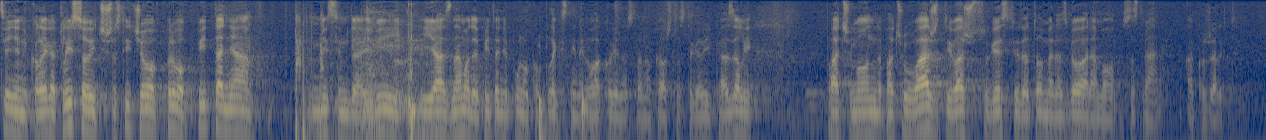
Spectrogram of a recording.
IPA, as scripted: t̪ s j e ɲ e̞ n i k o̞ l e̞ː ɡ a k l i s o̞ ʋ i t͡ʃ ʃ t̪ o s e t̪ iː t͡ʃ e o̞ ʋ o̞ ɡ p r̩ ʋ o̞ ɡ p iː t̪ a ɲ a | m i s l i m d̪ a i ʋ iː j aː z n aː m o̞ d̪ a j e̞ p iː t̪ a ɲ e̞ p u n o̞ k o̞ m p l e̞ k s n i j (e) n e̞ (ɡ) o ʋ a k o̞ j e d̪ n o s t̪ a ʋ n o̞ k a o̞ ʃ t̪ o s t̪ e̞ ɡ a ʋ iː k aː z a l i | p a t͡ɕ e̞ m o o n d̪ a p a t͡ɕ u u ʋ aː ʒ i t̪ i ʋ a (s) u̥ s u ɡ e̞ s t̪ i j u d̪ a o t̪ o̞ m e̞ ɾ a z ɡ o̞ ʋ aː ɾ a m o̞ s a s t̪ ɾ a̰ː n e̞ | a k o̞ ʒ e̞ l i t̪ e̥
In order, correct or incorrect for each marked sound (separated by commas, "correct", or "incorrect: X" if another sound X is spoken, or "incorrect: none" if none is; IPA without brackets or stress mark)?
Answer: correct, correct, incorrect: ʃ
